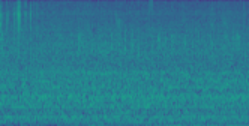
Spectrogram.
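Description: Steady low hiss with a faint steady hum underneath: background room tone, with no distinct event.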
